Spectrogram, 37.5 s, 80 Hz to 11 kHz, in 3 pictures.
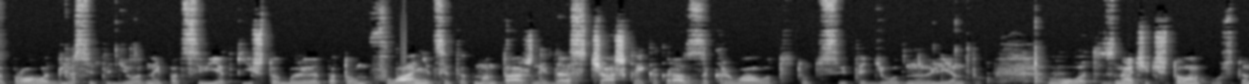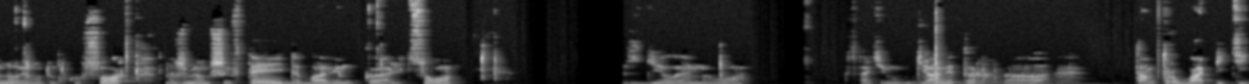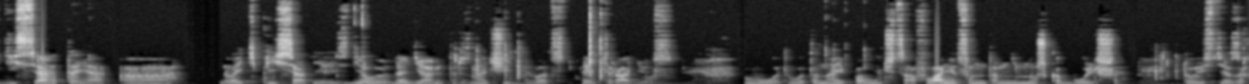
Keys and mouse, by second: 0.8 shift+middle click, 9.4 shift+middle drag, 14.1 shift+a, 17.3 s, 28.5-31.4 drag, 33.4 shift+drag, 36.6 Tab.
